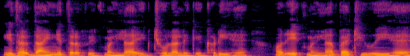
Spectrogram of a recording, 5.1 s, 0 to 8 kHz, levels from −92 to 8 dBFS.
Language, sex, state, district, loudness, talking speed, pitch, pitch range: Hindi, male, Jharkhand, Ranchi, -17 LUFS, 185 wpm, 100 Hz, 90-105 Hz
